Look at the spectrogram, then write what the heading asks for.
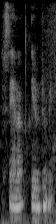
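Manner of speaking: breathy whispered aside. Real, not acted. Hushing aside to the camera.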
